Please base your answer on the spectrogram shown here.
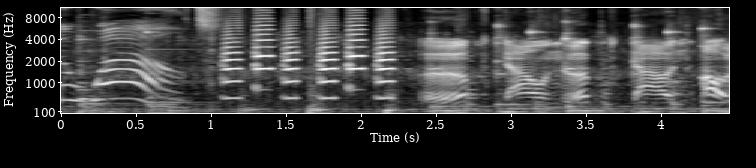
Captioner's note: horn beeping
